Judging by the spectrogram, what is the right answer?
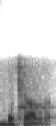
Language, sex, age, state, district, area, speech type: Kannada, male, 30-45, Karnataka, Vijayanagara, rural, conversation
